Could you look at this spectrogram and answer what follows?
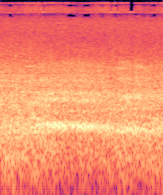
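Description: A football crowd at a Liverpool v Southampton FA Cup fifth-round match roars in a steady, dense wall of noise, loud and sustained throughout.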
